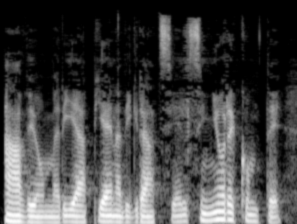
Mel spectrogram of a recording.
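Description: A man reciting rosary prayers in a steady, measured, devotional way. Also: deep voice.

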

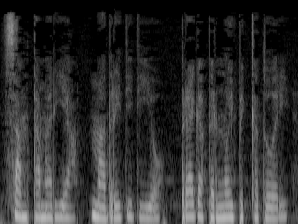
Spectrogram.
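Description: A woman leading a recited rosary prayer in a soft, even, devotional way. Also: mid-range voice, a little slow, slightly rough. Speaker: prayer leader.

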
